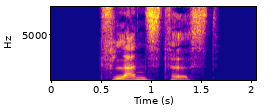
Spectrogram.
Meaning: inflection of pflanzen: 1. second-person singular preterite 2. second-person singular subjunctive II
- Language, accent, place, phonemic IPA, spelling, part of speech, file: German, Germany, Berlin, /ˈpflantstəst/, pflanztest, verb, De-pflanztest.ogg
